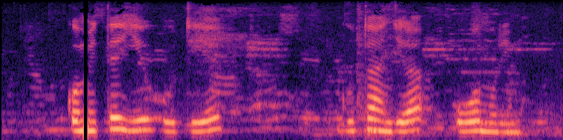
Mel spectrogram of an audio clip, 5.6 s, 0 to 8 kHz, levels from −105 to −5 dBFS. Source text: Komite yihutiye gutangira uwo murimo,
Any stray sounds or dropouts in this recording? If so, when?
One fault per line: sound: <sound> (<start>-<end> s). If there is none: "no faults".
sound: dropout (0.8-0.9 s)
